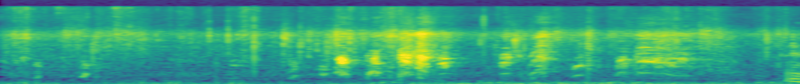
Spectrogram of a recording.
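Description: Chickens clucking, with a few short calls about halfway through and again near the end, over faint footsteps on dry leaf litter.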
